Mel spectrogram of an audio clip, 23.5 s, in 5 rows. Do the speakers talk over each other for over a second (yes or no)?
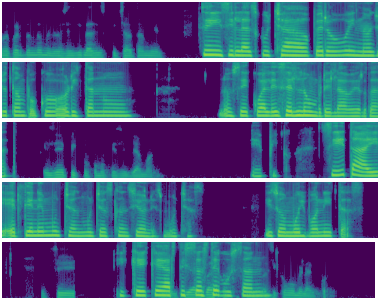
yes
